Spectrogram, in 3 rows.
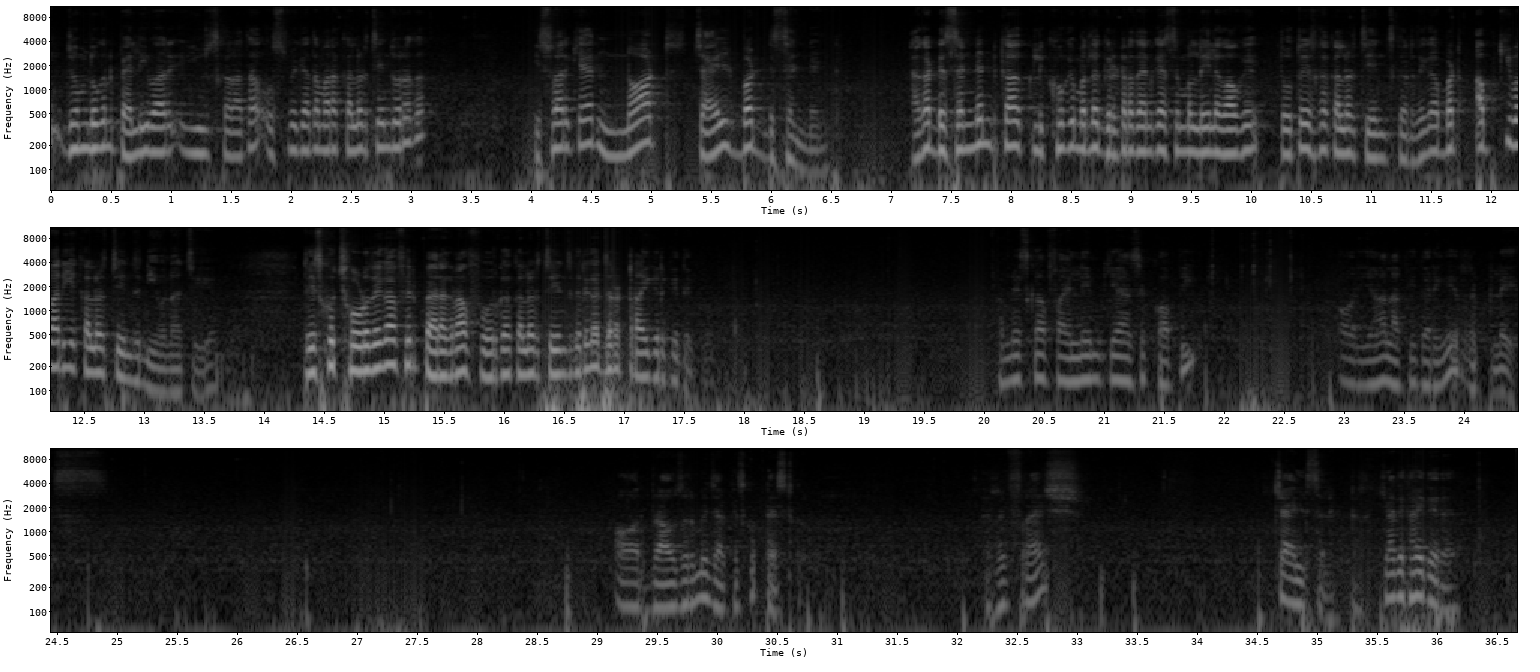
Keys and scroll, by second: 17.8 ctrl+s, 20.7 alt+莽, 20.8 alt+ë, 22.3 ctrl+c, 27.4 ctrl+v.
